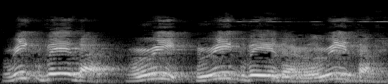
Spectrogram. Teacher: a quarta vogal, que é a vogal cerebral, que é no céu da boca, ela é transliterada como um R, mas ela não é a consoante R.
